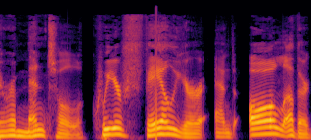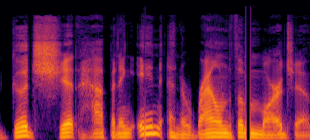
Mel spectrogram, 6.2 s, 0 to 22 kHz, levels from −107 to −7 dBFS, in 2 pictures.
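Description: Gaps between stream segments at 1.56 s, 4.55 s and 5.57 to 5.62 s, where mistimed 1 s segments leave brief hard-edged silences, visible as clean vertical blank strips.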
